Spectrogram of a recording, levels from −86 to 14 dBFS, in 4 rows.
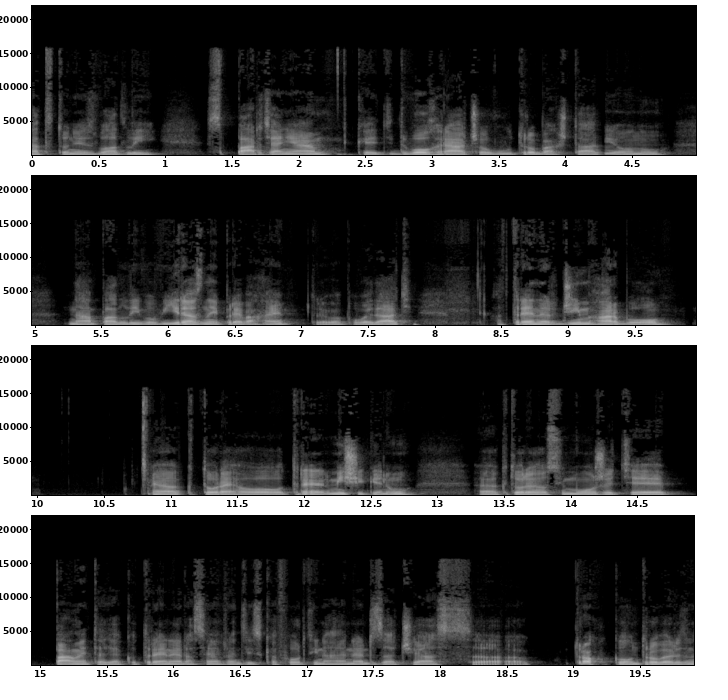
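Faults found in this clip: Burst of packet loss at 4.23–4.31 s, 9.87–9.95 s and 11.05–11.13 s: jitter buffer/decoder concealment holds last speech as fading buzz or hiss for 56–66 ms, then resumes with 60 ms missing.

Short concealed packet loss at 8.25–8.29 s, 12.01–12.05 s and 18.43–18.49 s: decoder extrapolates 20, 20 and 40 ms of missing audio, then crossfades back, heard as brief smear or wobble.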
